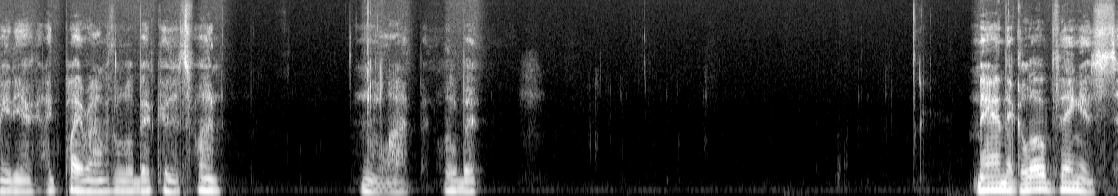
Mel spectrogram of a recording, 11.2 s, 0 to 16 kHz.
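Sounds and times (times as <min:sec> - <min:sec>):
speech: 0:00.0 - 0:02.3, 0:03.6 - 0:04.9, 0:09.7 - 0:11.1
quiet chewing of food with soft crunches: 0:05.8 - 0:07.3.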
